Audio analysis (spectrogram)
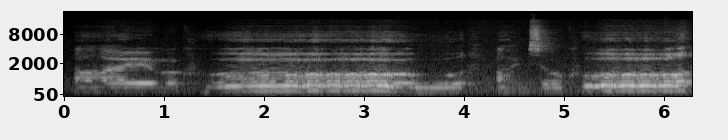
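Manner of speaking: deep, slow macho voice; manly voice. Shown as a demonstration. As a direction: drop low and drawl it out, tough guy. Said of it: "in a manly voice".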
